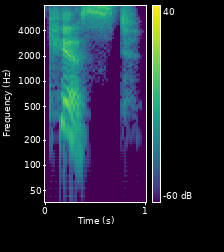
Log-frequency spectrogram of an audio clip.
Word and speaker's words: kissed: yelled at her so which of the words sound like alicia right this one okay what else he is yeah okay anything else so this is wished and this is kissed now one of the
